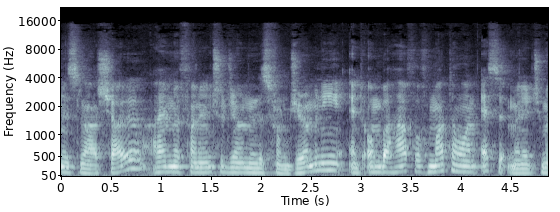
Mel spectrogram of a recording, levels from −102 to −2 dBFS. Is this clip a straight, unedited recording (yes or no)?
yes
